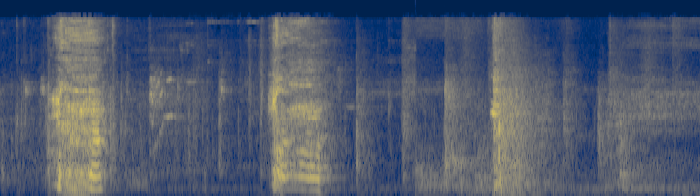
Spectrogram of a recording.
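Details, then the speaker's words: A sick person with a sore throat gives four harsh, loud cough bursts with quieter throat noises between them, in a small room; cough. "hey guys I'm sick got a sore throat and we haven't recorded anything yet this week so I thought what better way to spend them what a better blog we could do then having just a bunch of footage of me coughing"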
